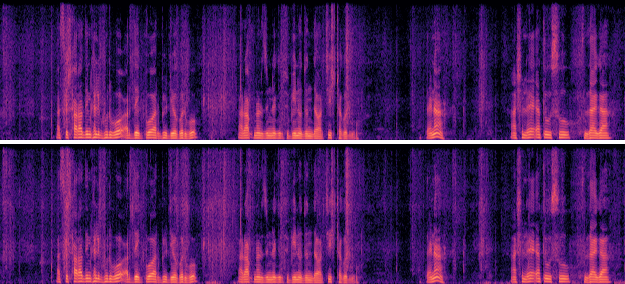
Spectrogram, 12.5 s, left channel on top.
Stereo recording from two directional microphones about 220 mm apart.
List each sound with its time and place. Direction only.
0.0 s a sound: 50° right (ahead or behind)
1.4 s speech: 15° left (ahead or behind)
4.0 s crumpling: 50° right (ahead or behind)
4.7 s speech: 5° left (ahead or behind)
8.5 s speech: 10° left (ahead or behind)
9.6 s a sound: 50° right (ahead or behind)
10.2 s speech: 10° left (ahead or behind)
